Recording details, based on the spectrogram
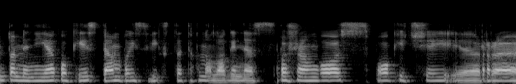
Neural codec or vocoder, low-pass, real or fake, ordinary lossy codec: vocoder, 44.1 kHz, 128 mel bands every 256 samples, BigVGAN v2; 7.2 kHz; fake; AAC, 48 kbps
